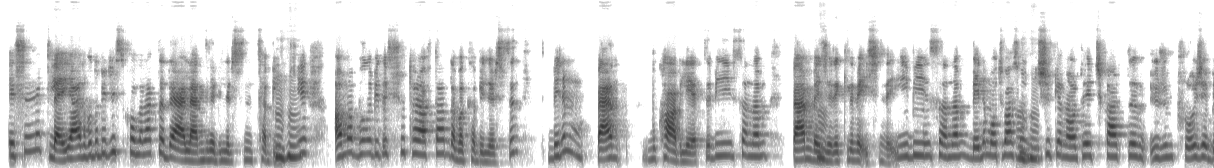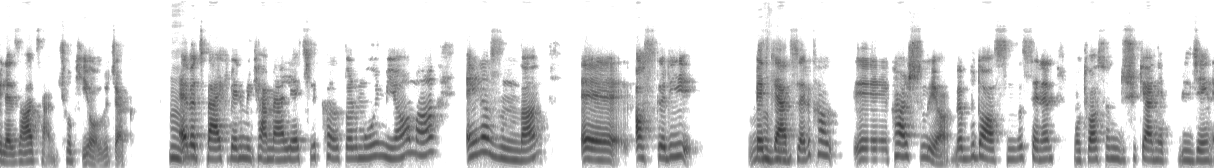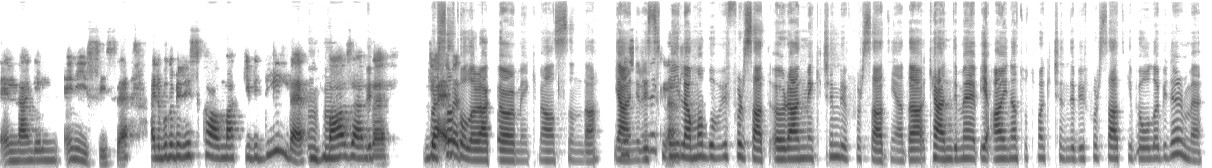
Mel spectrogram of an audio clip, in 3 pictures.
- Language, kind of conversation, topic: Turkish, advice, Mükemmeliyetçilik yüzünden hedeflerini neden tamamlayamıyorsun?
- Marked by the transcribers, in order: unintelligible speech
